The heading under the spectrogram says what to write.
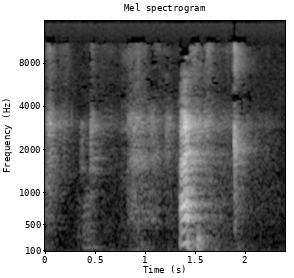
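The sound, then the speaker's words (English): A puppy lets out one loud, sharp yelp, surrounded by softer whining and fidgety noises across a couple of seconds. “because we can have 5 minutes without the puppy making a noise.”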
